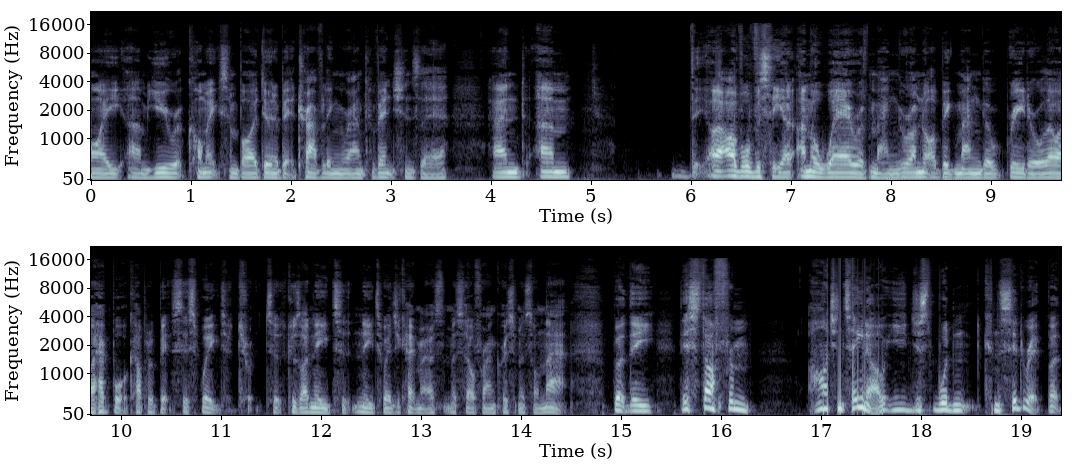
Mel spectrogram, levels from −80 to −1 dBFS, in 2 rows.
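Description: Speech with processor overload crackle from 17.02 to 17.61 s, just before "you just": the processor kept missing its deadlines for small buffers of around 10 ms, around fifteen of them, and each missed buffer was skipped, leaving hard-edged gaps that merge into a gritty crackle across the sound until the load eases.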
